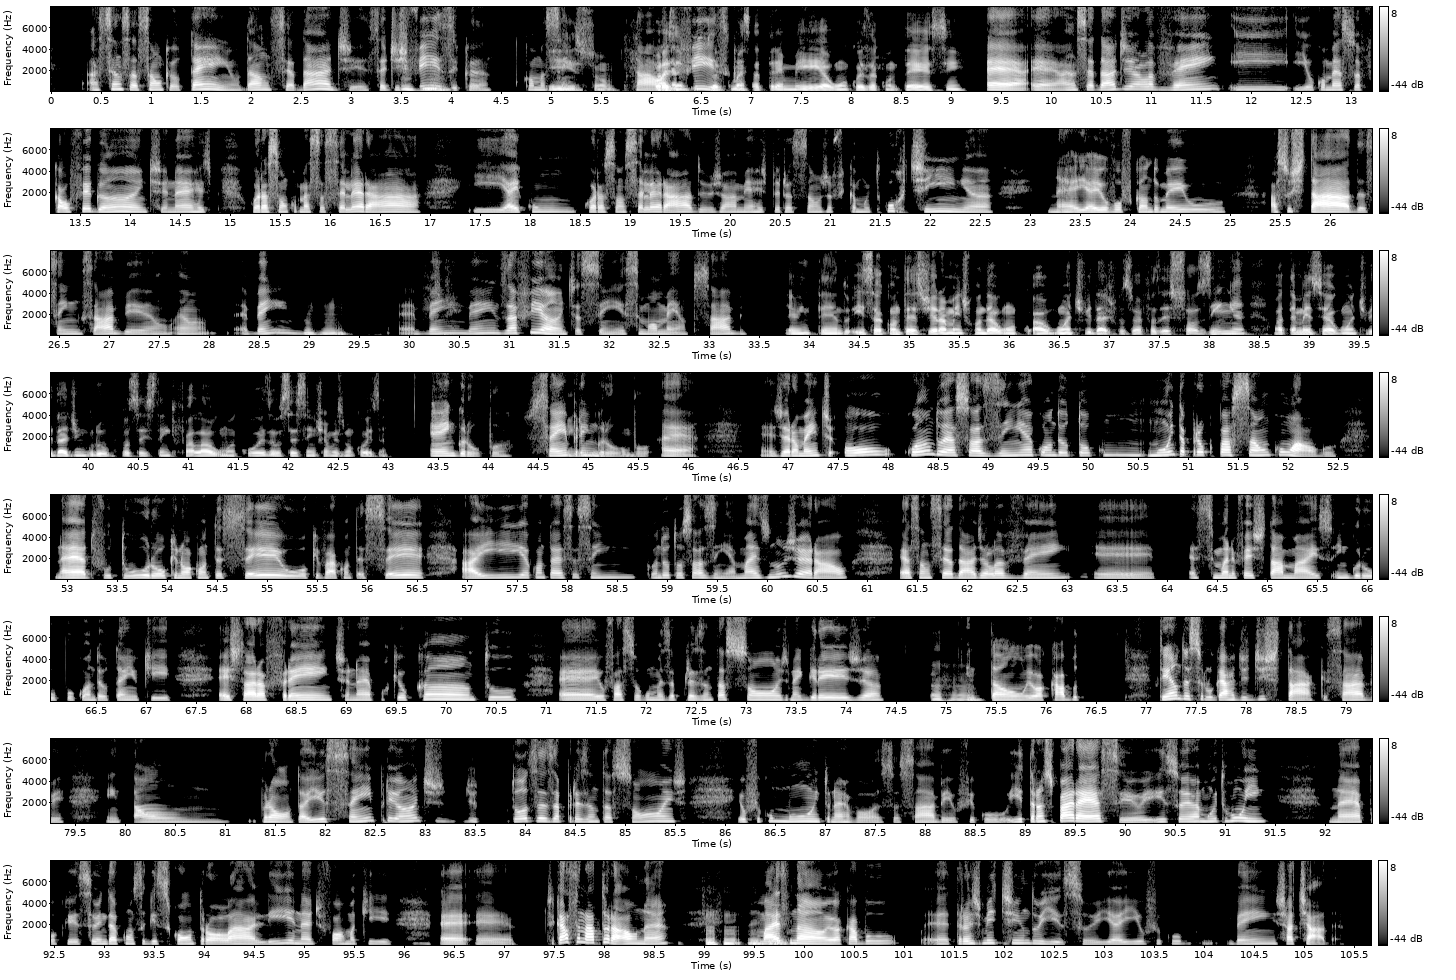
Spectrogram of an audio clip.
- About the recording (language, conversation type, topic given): Portuguese, advice, Quais técnicas de respiração posso usar para autorregular minhas emoções no dia a dia?
- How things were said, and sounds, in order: tapping; other background noise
